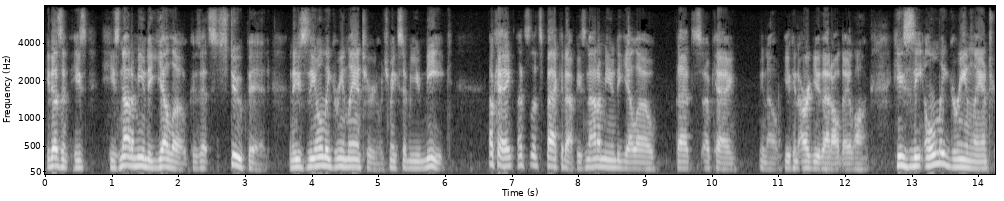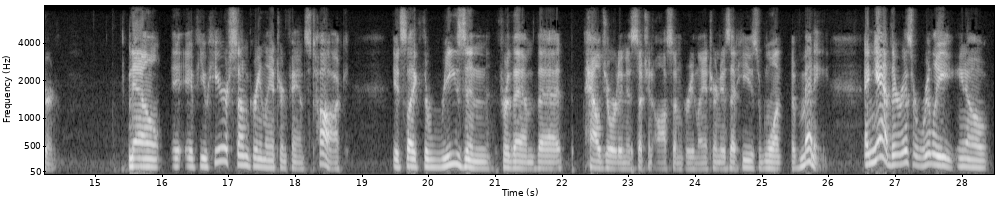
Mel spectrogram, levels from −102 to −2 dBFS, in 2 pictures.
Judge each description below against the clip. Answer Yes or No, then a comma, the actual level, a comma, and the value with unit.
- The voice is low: Yes, low, 125 Hz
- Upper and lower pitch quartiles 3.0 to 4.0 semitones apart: No, average, 4.6 semitones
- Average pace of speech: Yes, average, 180 wpm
